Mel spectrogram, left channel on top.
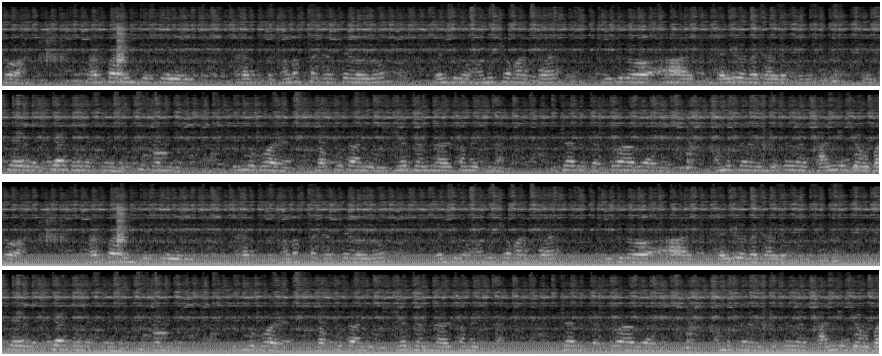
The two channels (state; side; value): noise; right; hum, 2 dB below the sound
